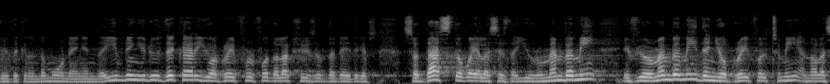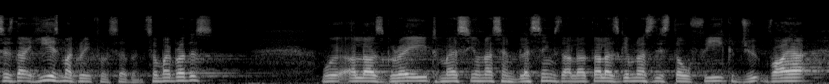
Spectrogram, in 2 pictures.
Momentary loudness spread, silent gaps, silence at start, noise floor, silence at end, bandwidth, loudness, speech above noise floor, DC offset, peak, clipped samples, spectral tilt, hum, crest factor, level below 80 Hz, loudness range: 11 LU; none; 0 s; -51 dBFS; 0 s; 10.5 kHz; -26 LUFS; 26 dB; under 0.1%; -6 dBFS; under 0.1%; -6 dB/octave; none; 20 dB; -58 dBFS; 5 LU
